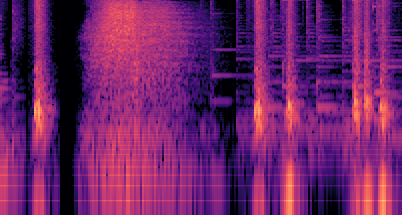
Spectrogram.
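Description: Edited transition sound effects: a short pop, then a whoosh lasting about a second, then a music cue of short, bouncy notes that starts about halfway through.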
